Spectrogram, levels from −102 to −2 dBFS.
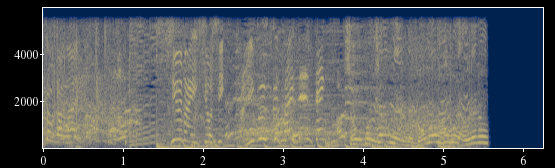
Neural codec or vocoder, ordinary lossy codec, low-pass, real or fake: none; none; 5.4 kHz; real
